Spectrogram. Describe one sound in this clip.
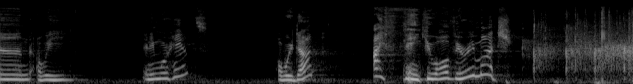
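An older woman speaks with animation through a microphone in a large hall.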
